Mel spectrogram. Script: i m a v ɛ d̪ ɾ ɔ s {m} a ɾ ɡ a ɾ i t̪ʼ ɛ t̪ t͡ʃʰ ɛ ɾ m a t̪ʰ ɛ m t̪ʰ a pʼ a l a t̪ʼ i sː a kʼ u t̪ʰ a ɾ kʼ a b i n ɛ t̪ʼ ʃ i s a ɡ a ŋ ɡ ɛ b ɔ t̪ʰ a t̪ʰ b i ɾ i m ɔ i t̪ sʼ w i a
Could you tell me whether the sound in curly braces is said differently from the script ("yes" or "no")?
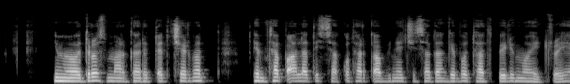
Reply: no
